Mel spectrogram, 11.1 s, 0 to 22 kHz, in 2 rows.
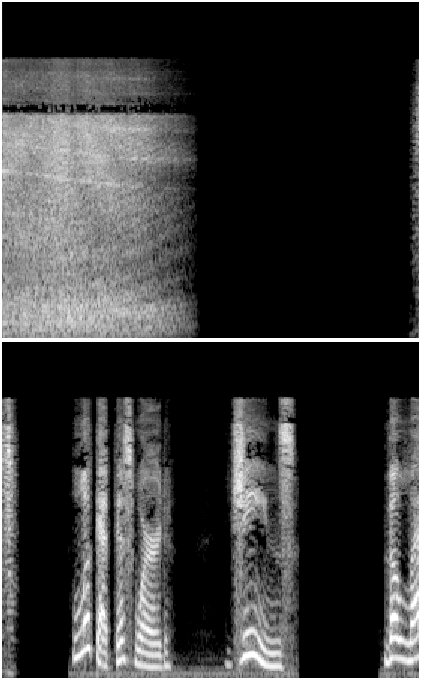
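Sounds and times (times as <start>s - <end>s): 
jet airplane engine roar: 0.0s - 2.6s
short sharp whoosh: 0.0s - 2.6s
speech: 6.5s - 7.9s, 8.5s - 9.5s, 10.6s - 11.1s.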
